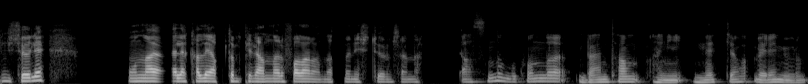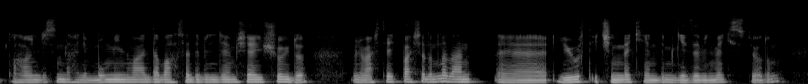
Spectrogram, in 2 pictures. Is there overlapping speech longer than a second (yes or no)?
no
